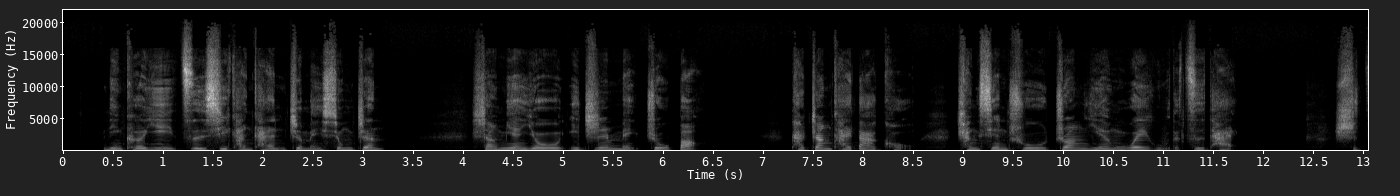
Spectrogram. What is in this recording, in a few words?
Mandarin, audio guide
